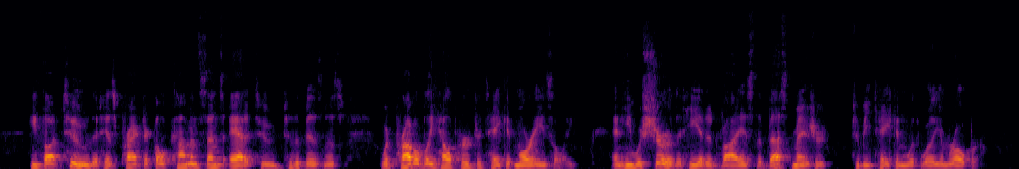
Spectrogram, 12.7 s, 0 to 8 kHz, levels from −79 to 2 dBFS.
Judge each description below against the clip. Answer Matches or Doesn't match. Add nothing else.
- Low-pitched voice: Matches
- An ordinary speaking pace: Matches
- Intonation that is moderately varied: Matches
